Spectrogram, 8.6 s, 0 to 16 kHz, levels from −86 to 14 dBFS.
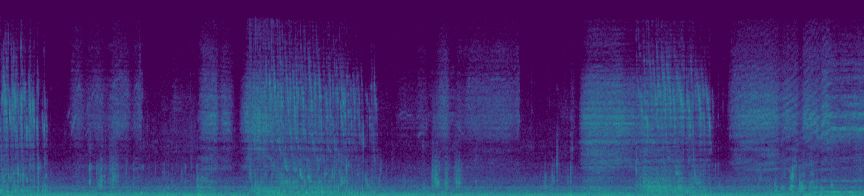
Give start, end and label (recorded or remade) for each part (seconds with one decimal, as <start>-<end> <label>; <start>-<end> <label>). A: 0.0-8.6 recorded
